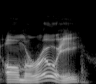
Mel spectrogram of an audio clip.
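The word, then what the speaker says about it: Omoruyi: Kind of what Eugene Omori. I'm calling him by Cliff's pronunciation, Eugene Omorui, who unfortunately, you know, he made the Mavericks and then unfortunately had a foot injury that required surgery.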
